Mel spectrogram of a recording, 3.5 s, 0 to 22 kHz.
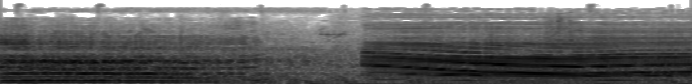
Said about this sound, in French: Oui, du brame du cerf. On compte environ 200 cerfs sur le département, principalement situé en forêt du Gavre, 4500 hectares de forêt.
